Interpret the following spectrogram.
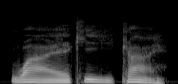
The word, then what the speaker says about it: Waikiki: is the village of waikiki usually pronounced wai ki kai once the capital of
